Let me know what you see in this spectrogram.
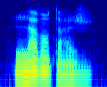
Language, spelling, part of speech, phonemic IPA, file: French, avantage, noun, /a.vɑ̃.taʒ/, Fr-avantage.ogg
- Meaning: 1. advantage (advantageous position) 2. advantage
